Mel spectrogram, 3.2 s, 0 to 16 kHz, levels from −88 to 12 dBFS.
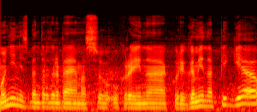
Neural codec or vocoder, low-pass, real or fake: none; 9.9 kHz; real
